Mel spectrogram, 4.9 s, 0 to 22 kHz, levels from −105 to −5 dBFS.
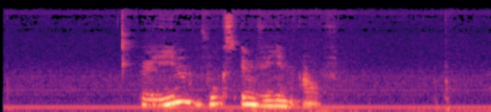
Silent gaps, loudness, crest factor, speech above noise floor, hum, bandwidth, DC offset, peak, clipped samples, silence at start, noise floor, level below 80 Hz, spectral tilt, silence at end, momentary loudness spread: none; -20 LUFS; 18 dB; 28 dB; none; 16 kHz; under 0.1%; -4 dBFS; under 0.1%; 1.2 s; -47 dBFS; -52 dBFS; -7.5 dB/octave; 0.4 s; 19 LU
